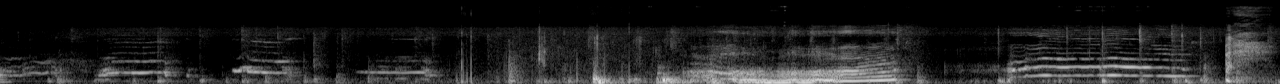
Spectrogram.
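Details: Golden Retriever Bo keeps 'talking' about needing to go potty: short repeated whining moans, then a loud burst of music and voices, followed by a longer downward-sliding harmonic whine near the end.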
